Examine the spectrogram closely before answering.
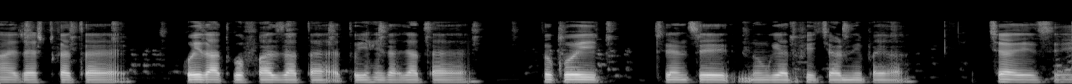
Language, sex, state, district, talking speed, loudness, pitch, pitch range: Hindi, male, Chhattisgarh, Korba, 140 wpm, -19 LUFS, 110 Hz, 105-115 Hz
